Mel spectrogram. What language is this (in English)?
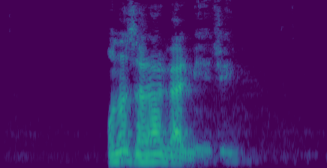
Turkish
